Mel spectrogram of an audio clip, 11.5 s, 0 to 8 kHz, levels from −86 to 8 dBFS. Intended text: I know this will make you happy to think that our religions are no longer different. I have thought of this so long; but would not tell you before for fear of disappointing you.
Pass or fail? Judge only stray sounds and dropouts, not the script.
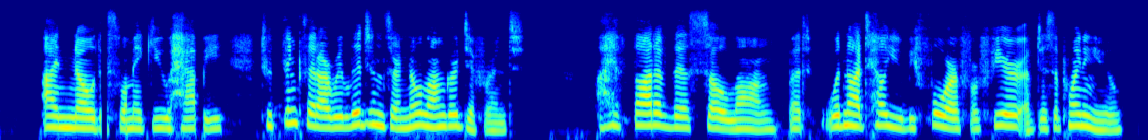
fail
